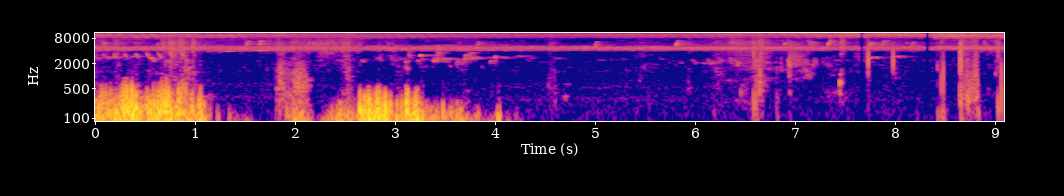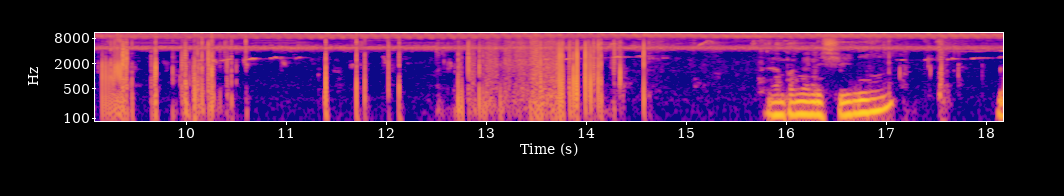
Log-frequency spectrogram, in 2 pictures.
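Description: A steady, high-pitched insect drone, two constant tones that run unbroken, with low rumbles on the microphone in the first few seconds and scattered rustling and crackling from about six to fourteen seconds in.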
